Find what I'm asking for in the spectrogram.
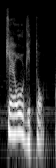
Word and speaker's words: Keoghtom: Se escreve K-E-O-G-H-T-O-M, Keogton. Acho que é assim que fala.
